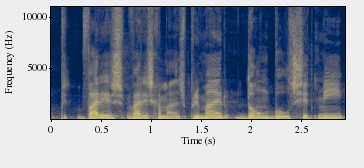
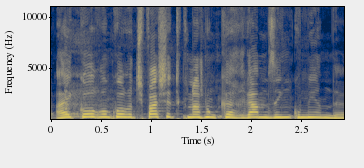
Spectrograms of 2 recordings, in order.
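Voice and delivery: hurried mover; 6 semitones higher than usual. Retold or imitated. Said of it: "um disse para o outro".

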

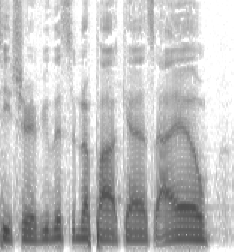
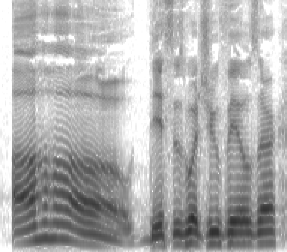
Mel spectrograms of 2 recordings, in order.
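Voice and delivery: a parent's raised, surprised exclamation, louder and higher; mock parent; 4 semitones higher, 7 dB louder, much slower than usual. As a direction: play a startled parent who finally gets it. Parent voiced hearing the podcast.

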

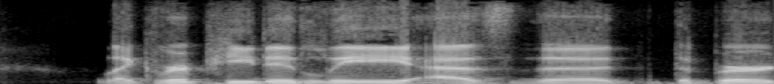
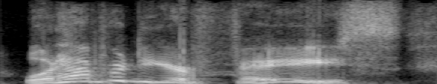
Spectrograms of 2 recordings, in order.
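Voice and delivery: mock surprised; 12 semitones higher than usual. Ninja teasing Denjiro, voiced.

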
